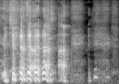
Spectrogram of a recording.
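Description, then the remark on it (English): A loud, harsh ambulance siren wails in rapid rising-and-falling warbles for about a second, then cuts off, leaving faint hissy noise and a few soft blips. “that is like the worst siren I've ever heard.”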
